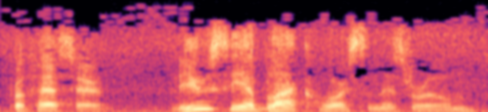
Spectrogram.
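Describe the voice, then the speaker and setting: An actor playing a wry, exasperated but affectionate sweetheart in a 1940s radio drama, wisecracking and sardonic. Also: male voice, low-pitched, wildly swooping pitch, brisk, breathy edge, full character voice. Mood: firm, sardonic. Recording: dull, lo-fi old radio recording.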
